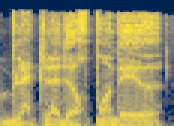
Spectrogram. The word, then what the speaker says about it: Blaklader: Va vite voir sur blackladder.be. Black Ladder, ça s'écrit BLAKLADER.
